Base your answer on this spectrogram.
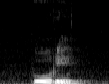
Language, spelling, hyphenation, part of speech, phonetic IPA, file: Georgian, პური, პუ‧რი, noun, [pʼuɾi], Ka-პური.ogg
- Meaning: 1. bread 2. wheat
